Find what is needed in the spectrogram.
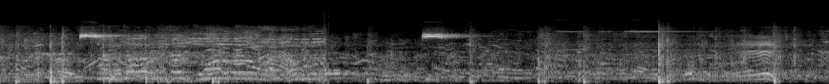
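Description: A volleyball being struck during a rally: several sharp slaps of hands on the ball a second or so apart, over players and spectators shouting.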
